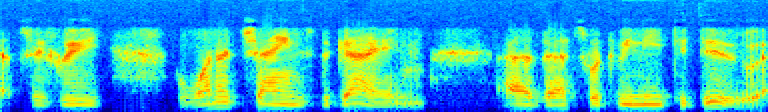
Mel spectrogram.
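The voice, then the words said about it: South African accent. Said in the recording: “you have such a charming accent ... this is not a Bostonian accent ... I was born and raised in South Africa”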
